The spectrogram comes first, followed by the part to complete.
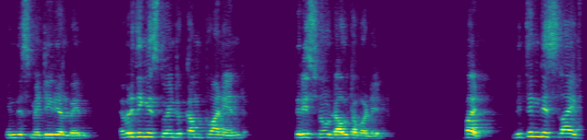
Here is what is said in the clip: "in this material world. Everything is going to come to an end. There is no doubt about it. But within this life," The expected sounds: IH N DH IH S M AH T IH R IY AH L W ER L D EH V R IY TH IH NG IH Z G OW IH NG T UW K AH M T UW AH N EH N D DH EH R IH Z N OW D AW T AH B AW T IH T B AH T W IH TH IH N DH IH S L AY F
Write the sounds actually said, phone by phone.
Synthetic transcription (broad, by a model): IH N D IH S M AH T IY R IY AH L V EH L EH V R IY T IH NG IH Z G OW IH NG T UW K AH M T UW AH N EH N D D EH R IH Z N OW D AW T AH B AW T IH T B AH T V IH T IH N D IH S L AY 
